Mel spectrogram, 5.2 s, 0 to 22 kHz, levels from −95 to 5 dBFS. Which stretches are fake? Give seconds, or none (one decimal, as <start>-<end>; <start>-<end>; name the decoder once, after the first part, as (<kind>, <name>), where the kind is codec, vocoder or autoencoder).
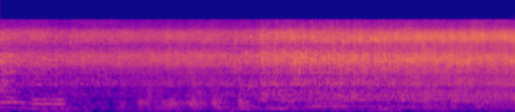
1.2-2.2 (vocoder, WaveNeXt); 4.1-5.2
